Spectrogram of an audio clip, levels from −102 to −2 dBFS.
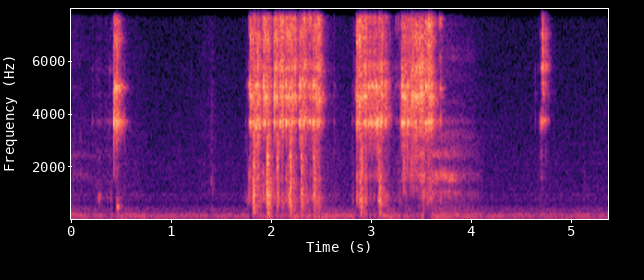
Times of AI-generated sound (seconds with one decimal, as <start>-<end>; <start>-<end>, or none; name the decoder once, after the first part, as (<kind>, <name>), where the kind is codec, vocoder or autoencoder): none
